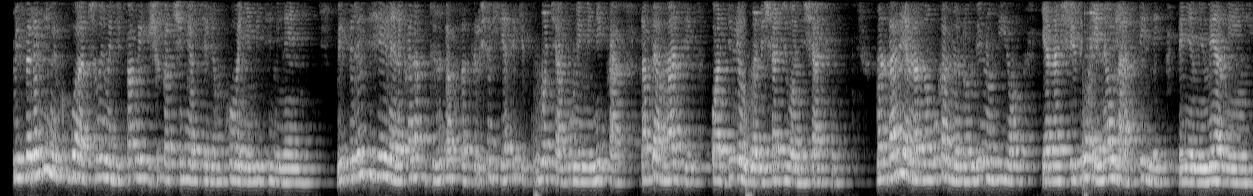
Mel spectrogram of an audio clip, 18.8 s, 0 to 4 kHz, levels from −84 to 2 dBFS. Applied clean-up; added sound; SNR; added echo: neural separator model SepFormer DNS4.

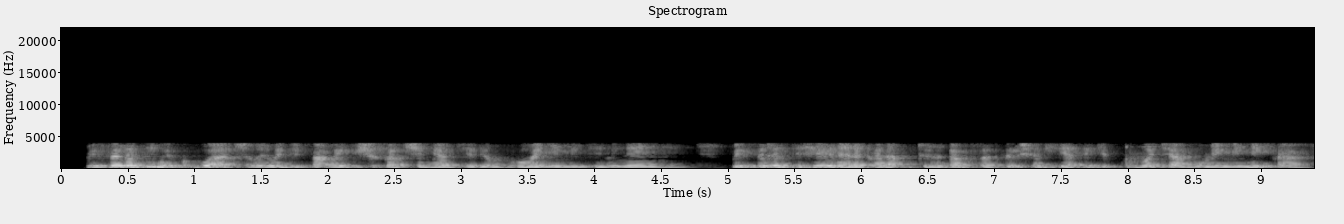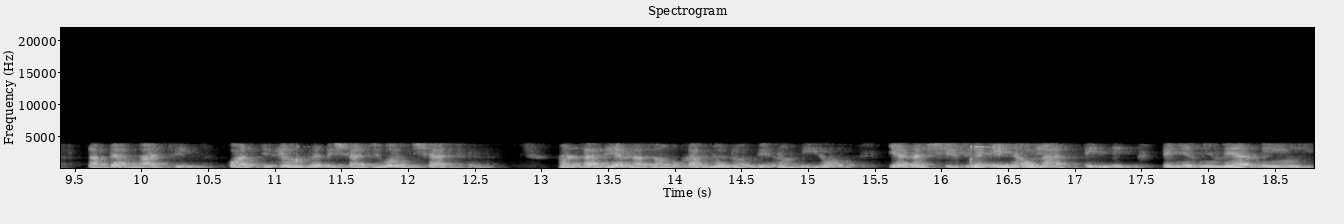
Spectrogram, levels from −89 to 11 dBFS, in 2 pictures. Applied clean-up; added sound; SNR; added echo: neural mask model DeepFilterNet 3.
